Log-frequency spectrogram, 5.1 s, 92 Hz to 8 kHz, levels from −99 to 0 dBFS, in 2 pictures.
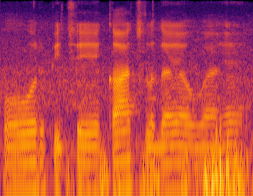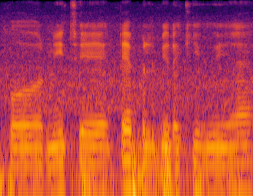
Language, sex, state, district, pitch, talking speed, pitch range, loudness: Hindi, male, Rajasthan, Bikaner, 95 Hz, 155 wpm, 95-100 Hz, -22 LUFS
